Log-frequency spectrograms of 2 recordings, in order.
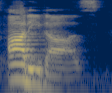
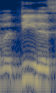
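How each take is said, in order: First: It is said with a British pronunciation. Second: It is said with a non-British pronunciation. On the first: "like my British friend, ... it's Adidas" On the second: "instead of Adidas"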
